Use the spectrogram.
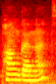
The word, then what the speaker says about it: pomegranate: the anti-aging properties of pomegranate you know jamaicans can't really pronounce that word we call it ponga nut in jamaica and hops extracts and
